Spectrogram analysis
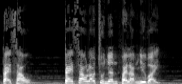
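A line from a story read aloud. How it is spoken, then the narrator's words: Alarmed shouted question. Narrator (Vietnamese): Đồng Uyển Nhược biến sắc, nàng quát hỏi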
